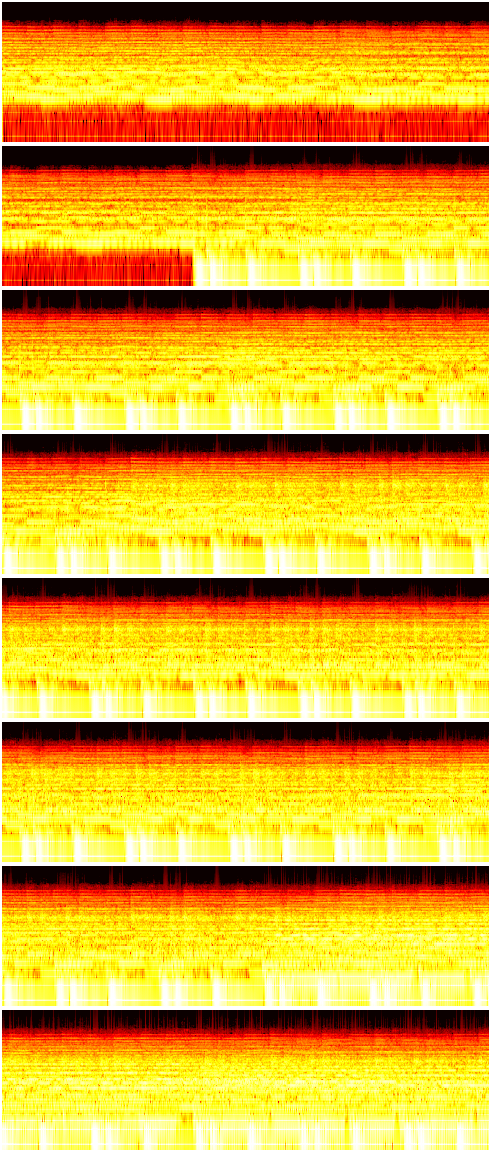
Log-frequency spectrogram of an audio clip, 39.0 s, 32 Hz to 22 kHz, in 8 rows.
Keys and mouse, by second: 2.3 click, 2.9-3.9 drag, 5.7-7.6 drag, 8.7-10.5 drag, 11.1-12.8 drag, 13.9-15.7 drag, 19.6-20.8 right drag, 20.8 click, 22.1-24.1 drag, 28.5-34.2 drag, 29.8 right click, 31.2 right click.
